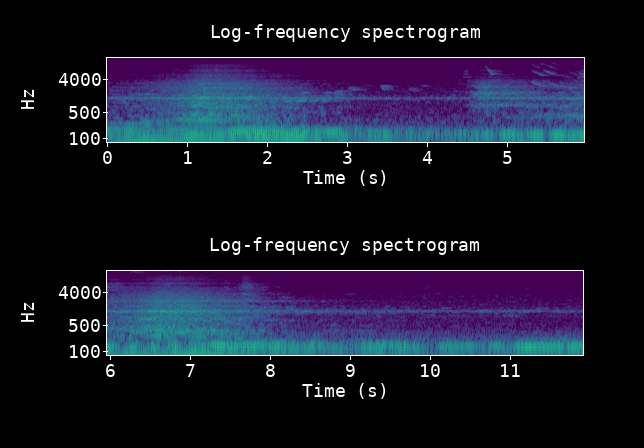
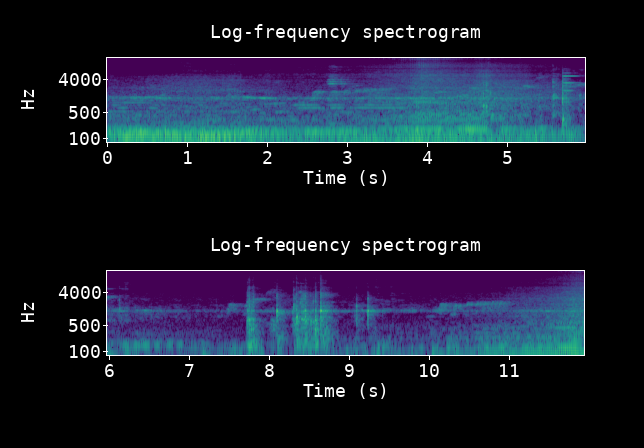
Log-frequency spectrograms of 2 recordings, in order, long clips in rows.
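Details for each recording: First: Honda Vario 125 CVT, cover off, run up twice with pulley unloaded; coarse gravelly rumble swelling with revs, 'krek krek' noise. Suspected worn pulley bearing; fairly new bike, noise began after air filter change. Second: Honda Vario 125 CVT after cleaning and reassembly, test run: even low drive hum, no squeak or rhythmic clicking, one short clink midway; now smooth and quiet.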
